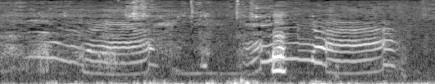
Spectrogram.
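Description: A dog whimpers and yips in a series of high, wavering cries close by, with a person speaking Tamil in between.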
